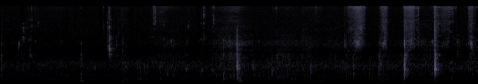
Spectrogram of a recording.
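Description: Faint chewing of crisp food, with a few short, sharp crunches and clicks, the loudest about five seconds in.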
